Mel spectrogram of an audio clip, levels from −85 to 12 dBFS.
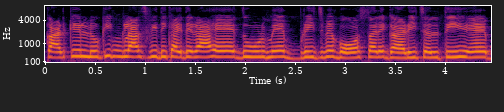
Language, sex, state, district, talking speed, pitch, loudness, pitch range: Hindi, female, Bihar, Lakhisarai, 240 wpm, 275 Hz, -15 LUFS, 265-280 Hz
